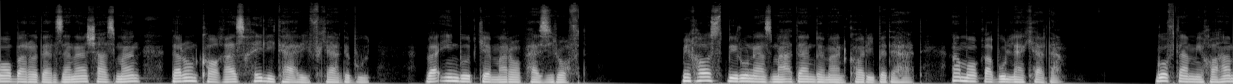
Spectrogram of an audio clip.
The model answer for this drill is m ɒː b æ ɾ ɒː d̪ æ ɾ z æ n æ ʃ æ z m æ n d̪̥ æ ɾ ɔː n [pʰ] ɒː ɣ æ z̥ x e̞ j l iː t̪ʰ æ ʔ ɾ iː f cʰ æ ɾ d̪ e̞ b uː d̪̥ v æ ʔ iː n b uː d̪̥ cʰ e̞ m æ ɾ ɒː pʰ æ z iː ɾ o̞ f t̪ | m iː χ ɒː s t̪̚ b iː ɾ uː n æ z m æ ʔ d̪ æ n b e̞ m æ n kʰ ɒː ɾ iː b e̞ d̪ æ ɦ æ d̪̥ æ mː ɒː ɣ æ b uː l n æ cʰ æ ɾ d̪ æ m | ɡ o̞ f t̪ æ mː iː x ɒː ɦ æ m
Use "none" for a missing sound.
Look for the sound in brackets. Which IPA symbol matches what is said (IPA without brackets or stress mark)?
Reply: kʰ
